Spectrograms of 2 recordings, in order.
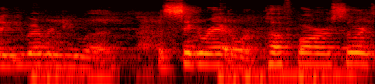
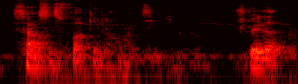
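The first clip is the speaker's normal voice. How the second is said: hushed whisper; 3 semitones lower, 12 dB quieter than usual. Real, not acted. Telling viewers the house is haunted, in a hushed whisper. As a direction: whisper it, voice dropped right down.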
